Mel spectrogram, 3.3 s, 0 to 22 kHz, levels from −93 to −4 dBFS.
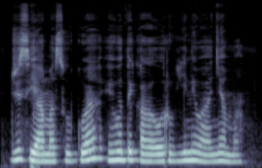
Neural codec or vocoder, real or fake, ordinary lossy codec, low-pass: none; real; none; 19.8 kHz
